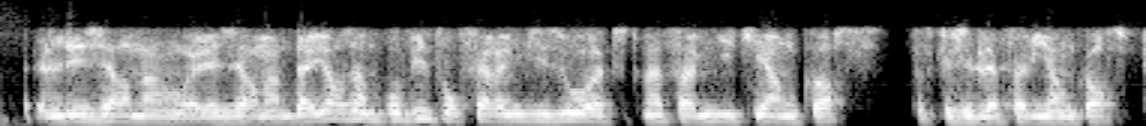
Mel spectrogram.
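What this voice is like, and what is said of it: Light southern French accent. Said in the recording (French): “Vous avez un léger accent du sud ... vous êtes de Marseille”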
